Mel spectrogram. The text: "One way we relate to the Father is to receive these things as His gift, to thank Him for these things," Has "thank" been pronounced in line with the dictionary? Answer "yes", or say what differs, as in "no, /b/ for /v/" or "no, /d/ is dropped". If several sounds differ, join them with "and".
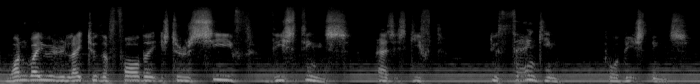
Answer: yes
